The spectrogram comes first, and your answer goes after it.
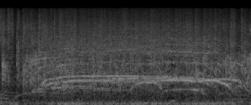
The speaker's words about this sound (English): Whoa, those people were pretty enthusiastic, weren't they?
